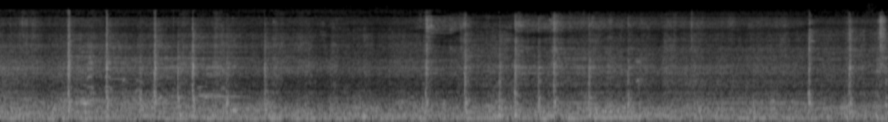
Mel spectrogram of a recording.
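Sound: train rolling on rails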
